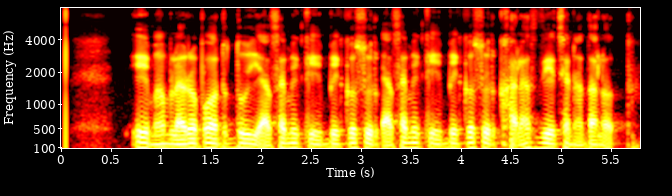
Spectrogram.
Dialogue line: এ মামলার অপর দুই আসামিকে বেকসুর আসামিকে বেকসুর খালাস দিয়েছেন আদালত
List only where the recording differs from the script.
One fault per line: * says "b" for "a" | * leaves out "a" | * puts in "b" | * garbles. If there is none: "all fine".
all fine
